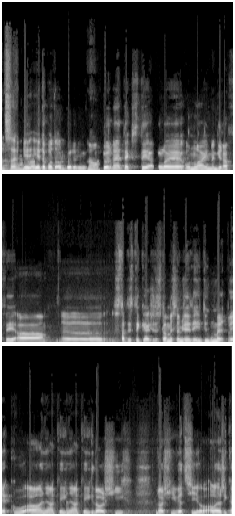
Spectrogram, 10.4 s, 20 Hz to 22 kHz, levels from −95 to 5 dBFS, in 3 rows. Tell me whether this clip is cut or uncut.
cut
